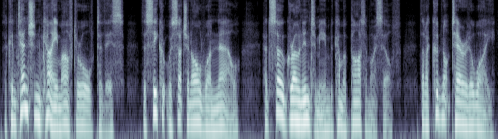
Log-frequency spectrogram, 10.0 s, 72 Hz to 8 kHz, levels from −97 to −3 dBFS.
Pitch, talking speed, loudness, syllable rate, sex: 110 Hz, 195 wpm, -20 LUFS, 5.1 syllables/s, male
